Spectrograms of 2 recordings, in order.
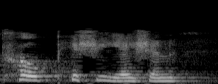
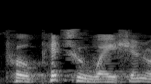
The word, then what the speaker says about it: propitiation: Some of you probably wonder, what does that word propitiation mean? By the way, that's the correct pronunciation, not propituation or propitiate. They somehow throw an L in there too.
